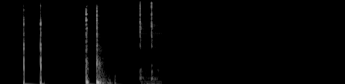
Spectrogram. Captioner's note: 3 different clicks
